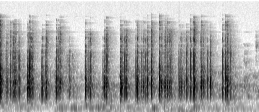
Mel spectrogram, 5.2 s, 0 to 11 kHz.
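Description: Long nails tap the paper cover and spine of a small, solid hardcover or paperback book. The result is an uneven run of quick, dry, papery clicks and taps, centered in the midrange near 580 Hz with little low end. Each tap dies away almost at once with no ring.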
